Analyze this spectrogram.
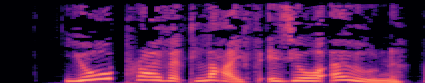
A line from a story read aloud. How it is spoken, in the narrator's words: replied angrily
